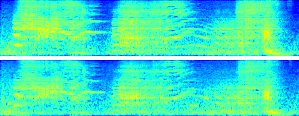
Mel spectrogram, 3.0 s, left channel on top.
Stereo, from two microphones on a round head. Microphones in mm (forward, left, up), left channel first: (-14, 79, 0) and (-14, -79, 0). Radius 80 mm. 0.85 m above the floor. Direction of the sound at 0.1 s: 65° left (ahead or behind).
